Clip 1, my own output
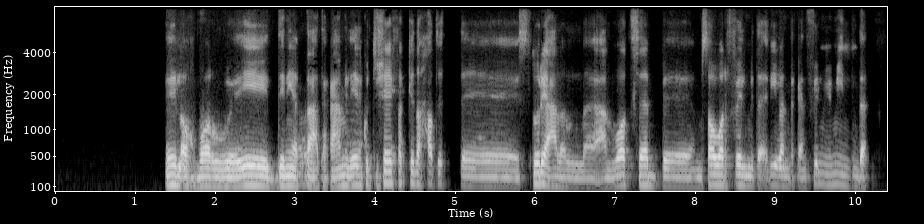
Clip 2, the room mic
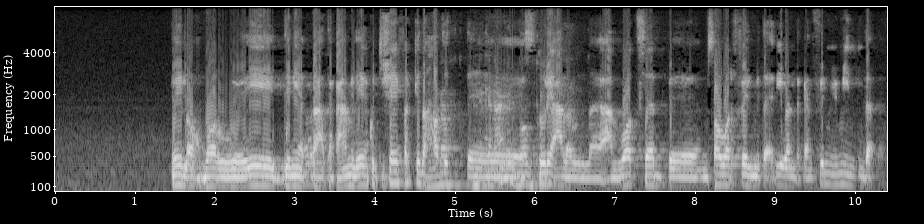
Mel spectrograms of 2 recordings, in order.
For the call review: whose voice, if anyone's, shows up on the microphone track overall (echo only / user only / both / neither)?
both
